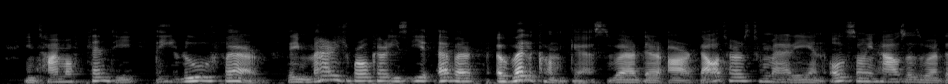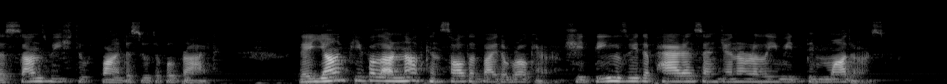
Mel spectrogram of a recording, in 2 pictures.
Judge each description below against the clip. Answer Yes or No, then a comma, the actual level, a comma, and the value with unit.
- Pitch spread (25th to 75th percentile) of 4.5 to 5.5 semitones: Yes, average, 5.2 semitones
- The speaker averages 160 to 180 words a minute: Yes, average, 170 wpm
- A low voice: Yes, low, 130 Hz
